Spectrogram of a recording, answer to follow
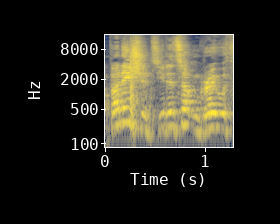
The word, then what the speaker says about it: Phoenicians: people pronounce things wrong phoenicians you did something great with phonetics absolutely you know what Phoenicians that pH at the beginning of your name did you really just not like F or what I don't know if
